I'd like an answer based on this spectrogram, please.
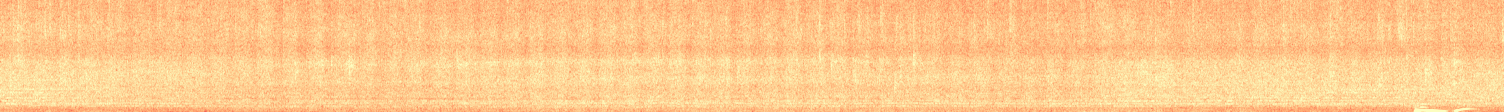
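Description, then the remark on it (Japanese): Continuous scrubbing of lathered hair while shampooing, a dense crackly hiss that stays steady throughout, with a brief faint vocal sound right at the end. “うんうん、頭をシャワシャワするのって気持ちいいよね。”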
